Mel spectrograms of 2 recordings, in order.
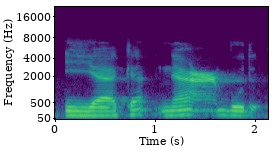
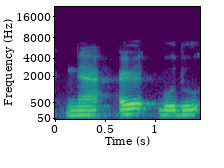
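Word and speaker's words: نعبد: പ്രത്യേകം അതിന്റെ മഹ്റജ് ശ്രദ്ധിക്കണം പുറമേ സുക്കൂൻ കൊടുക്കുമ്പോൾ ഒരു പെട്ടെന്ന് നബുദു എന്ന് സുക്കൂൻ കൊടുക്കുന്ന അക്ഷരങ്ങൾ പെട്ടെന്ന് ഉച്ചരിക്കേണ്ടതായിട്ടുണ്ട് നബുദു എന്നുള്ള ആ ഒരു സാവകാശം കൊടുക്കാതെ നബുദു എന്ന് പെട്ടെന്ന് ഉച്ചരിക്കേണ്ടതുണ്ട് നബുദു പറഞ്ഞപോലെതന്നെ നസ്ത എന്നുള്ള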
